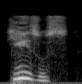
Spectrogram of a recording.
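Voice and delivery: high, loud cry of terror; sudden loud exclamation; frightened cry. A narrator's reading. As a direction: cry out expecting the fatal blow. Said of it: "rief sie".

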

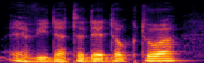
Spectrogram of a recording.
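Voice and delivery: ordinary delivery

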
